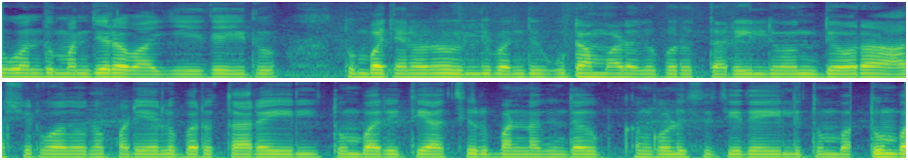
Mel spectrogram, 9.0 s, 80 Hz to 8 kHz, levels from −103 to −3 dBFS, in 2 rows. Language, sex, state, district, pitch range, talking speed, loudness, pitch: Kannada, male, Karnataka, Chamarajanagar, 125-130 Hz, 175 wpm, -19 LUFS, 130 Hz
